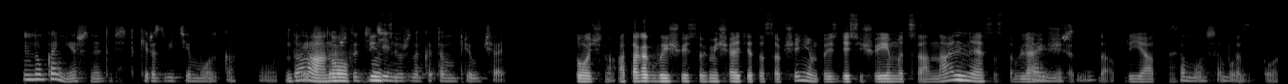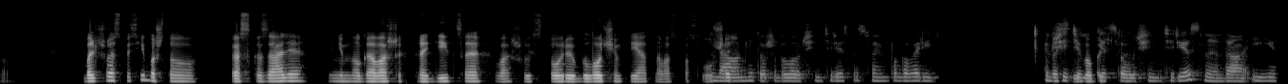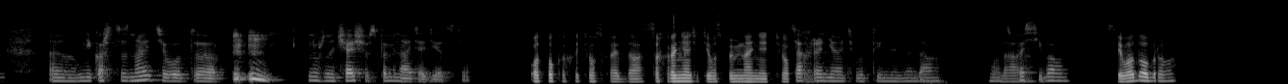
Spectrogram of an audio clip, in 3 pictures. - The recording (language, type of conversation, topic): Russian, unstructured, Какая традиция из твоего детства тебе запомнилась больше всего?
- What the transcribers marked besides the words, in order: tapping; swallow; throat clearing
